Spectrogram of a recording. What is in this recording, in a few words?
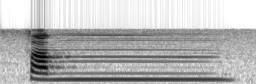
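"fan3", Cantonese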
